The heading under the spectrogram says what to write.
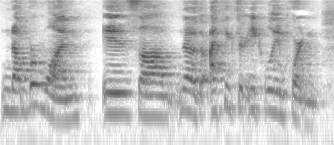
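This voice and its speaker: The clip carries audible room echo. A woman talks at a medium pitch and a moderate pace. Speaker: women's group host. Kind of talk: Facebook live talk. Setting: livestream. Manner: casual.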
